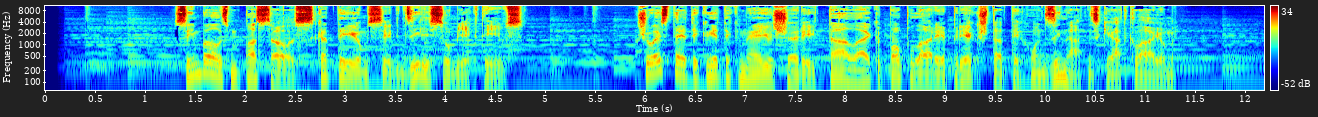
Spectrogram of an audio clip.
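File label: Latvian, male, narrative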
